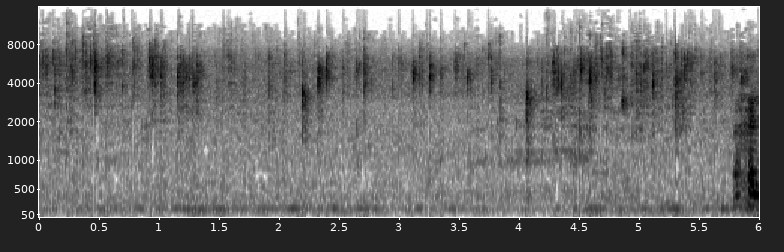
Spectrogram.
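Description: Doughnut dough frying in deep hot oil: a sizzle full of sharp crackles and pops. It starts suddenly as the pieces go into the oil.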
